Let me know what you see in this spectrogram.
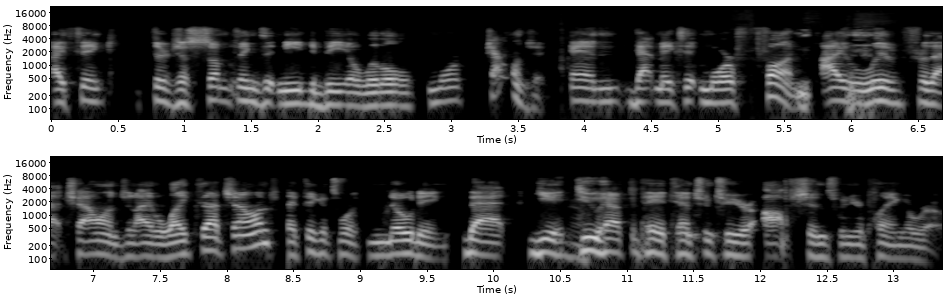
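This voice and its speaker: A man speaks with an unremarkable speaking voice at medium pitch and ordinary pitch variation. His pace is moderate, with hardly any pauses. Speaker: podcast host. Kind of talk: casual chat about game rules.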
